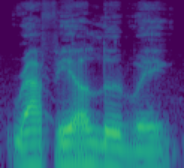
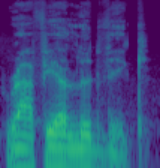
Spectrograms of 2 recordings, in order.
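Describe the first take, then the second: First: The name is said with an English accent. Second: The name is said with a German accent.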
